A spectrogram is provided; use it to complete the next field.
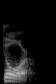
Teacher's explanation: tenemos una o larga que es como una O del español pero un poco más larga · esta d que ya les expliqué del inglés en donde la punta de la lengua no toca los dientes sino los alveolos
